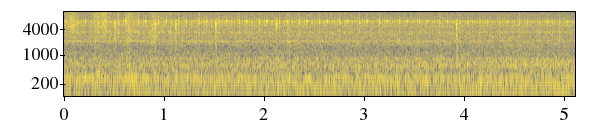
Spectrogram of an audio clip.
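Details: Idling V8 on a 2012/2013 Ford F350 with code P06B6 knock sensor performance; faint irregular sharp ticks and snaps heard as knocking, water sprayed on coils shows visible sparking: ignition coil arcing, not the knock sensor.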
